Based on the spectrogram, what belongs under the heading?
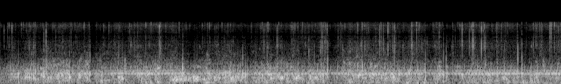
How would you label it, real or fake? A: fake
